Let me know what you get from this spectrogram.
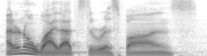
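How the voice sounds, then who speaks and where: Low-voiced man doing playful game commentary. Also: big pitch swings, moderate pace, smooth. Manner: playful, campy, chatty asides. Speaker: video game streamer. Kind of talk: casual let's-play commentary, reading dialogue aloud.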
